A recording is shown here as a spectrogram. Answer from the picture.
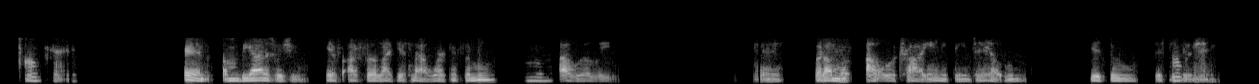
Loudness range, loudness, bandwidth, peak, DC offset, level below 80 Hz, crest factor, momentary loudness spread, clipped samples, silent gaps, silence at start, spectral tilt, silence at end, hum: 6 LU; -25 LUFS; 3.6 kHz; -4 dBFS; under 0.1%; -78 dBFS; 22 dB; 13 LU; under 0.1%; 0.98-1.84 s, 6.38-7.34 s, 8.07-8.16 s, 10.50-10.90 s; 0.25 s; -8 dB/octave; 0.45 s; none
